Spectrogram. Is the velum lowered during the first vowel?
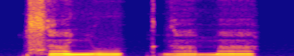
yes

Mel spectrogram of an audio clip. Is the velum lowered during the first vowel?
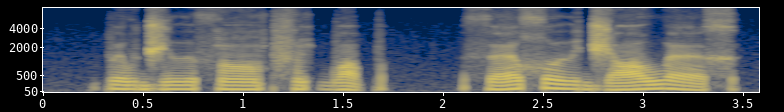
no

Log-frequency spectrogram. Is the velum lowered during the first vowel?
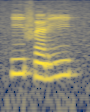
no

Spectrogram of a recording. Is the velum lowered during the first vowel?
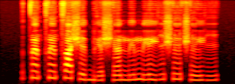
yes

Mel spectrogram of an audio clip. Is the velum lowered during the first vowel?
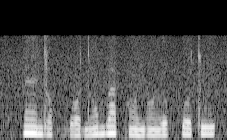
yes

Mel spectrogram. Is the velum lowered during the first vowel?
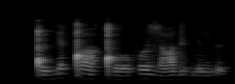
no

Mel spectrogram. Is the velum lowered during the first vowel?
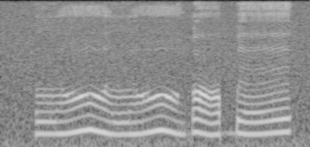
yes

